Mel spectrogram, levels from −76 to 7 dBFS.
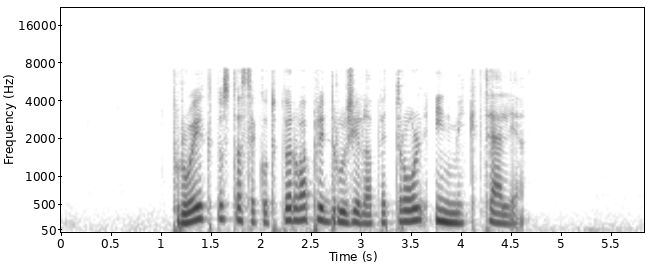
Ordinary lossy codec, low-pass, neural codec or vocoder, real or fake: none; 7.2 kHz; codec, 16 kHz, 0.8 kbps, ZipCodec; fake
